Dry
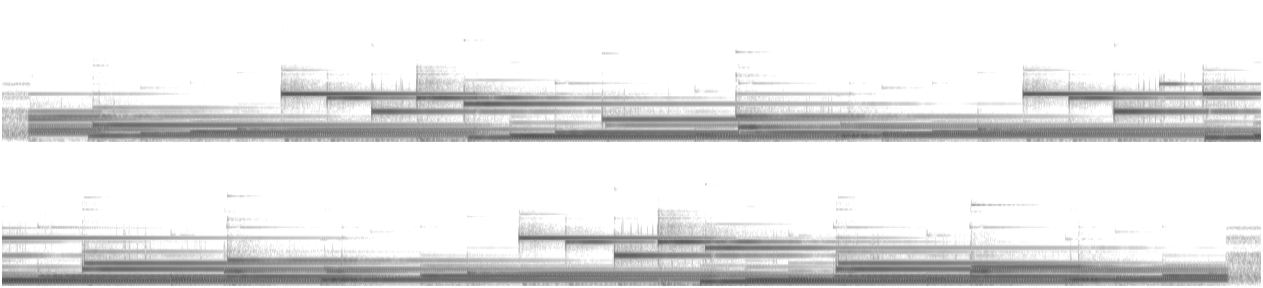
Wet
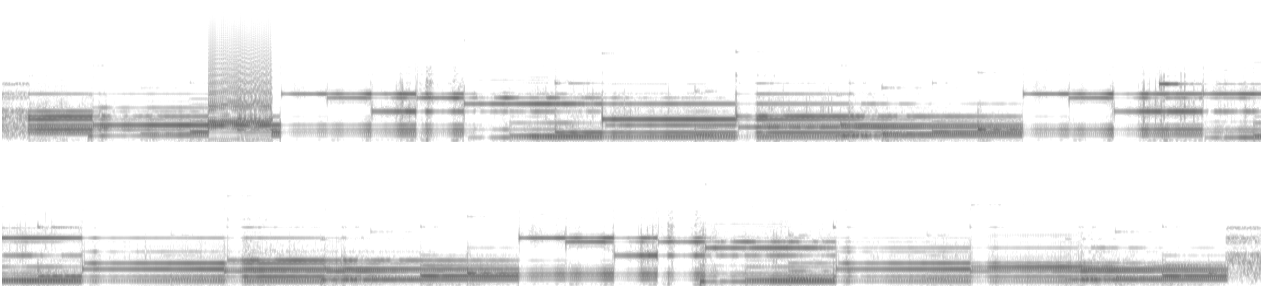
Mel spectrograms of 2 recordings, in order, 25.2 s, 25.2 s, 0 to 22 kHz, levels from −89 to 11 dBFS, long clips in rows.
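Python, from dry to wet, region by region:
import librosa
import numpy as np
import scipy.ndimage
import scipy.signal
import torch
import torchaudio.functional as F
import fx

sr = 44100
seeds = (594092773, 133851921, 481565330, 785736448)

y = fx.chain(x, sr, fx.lower_of_two(delay_ms=2.0),
    fx.highpass(hz=91.0, slope=6),
    fx.tilt_eq(slope=3.0), at=(2.07, 2.71))
y = fx.low_shelf_res(y, sr, hz=330.0, db=-10.5, q=1.5)
y = fx.dereverb_blind(y, sr, rt60_s=0.66)
y = fx.over_compress(y, sr, threshold_db=-38.0, ratio=-0.5)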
